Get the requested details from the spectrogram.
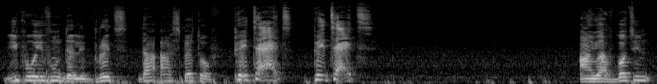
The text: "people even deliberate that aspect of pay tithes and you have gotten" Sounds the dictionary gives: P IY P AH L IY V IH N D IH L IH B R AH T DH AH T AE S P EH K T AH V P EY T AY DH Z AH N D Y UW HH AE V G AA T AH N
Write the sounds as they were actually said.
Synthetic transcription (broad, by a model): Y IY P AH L IY V IH N D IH L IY B R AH T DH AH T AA S P EH K T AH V P EY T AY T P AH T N Y UW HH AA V G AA T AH N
